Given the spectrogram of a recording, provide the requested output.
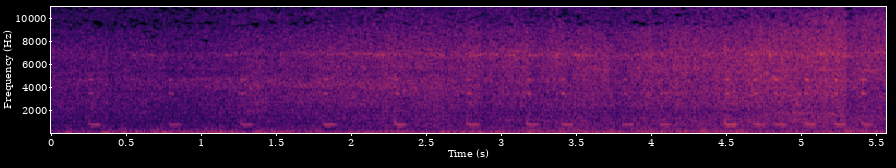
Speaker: ihr hört schon am Piepen hier und ihr seht es vor allem hier im Bildschirm da wird ein Hindernis erkannt das heißt also das funktioniert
